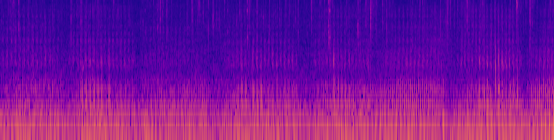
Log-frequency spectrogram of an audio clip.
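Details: Steady deep purring from a cat, a soft low rumble that barely varies in loudness, overlaid with frequent crisp crackles and ticks from a wood fire in the room.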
